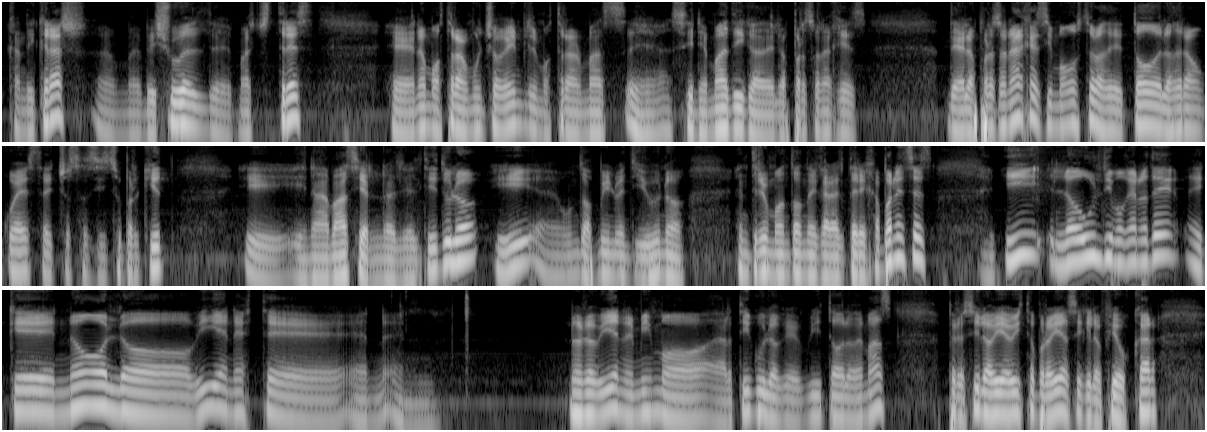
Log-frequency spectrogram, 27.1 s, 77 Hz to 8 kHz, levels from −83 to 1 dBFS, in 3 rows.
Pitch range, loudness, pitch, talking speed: 105-140 Hz, -25 LUFS, 120 Hz, 205 wpm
